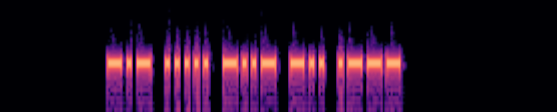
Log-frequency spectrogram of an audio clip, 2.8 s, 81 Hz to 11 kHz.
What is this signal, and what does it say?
Morse code, heard as a keyed tone, about 53 wpm, 700 Hz. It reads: K5XDJ
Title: USA Call Signs - 5 Characters - 3x Character Spacing - 50wpm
